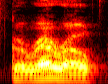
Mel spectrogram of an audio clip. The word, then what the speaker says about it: Guerrero: Guerrero, if you don't want to roll your R's, Guerrero tostada shells.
